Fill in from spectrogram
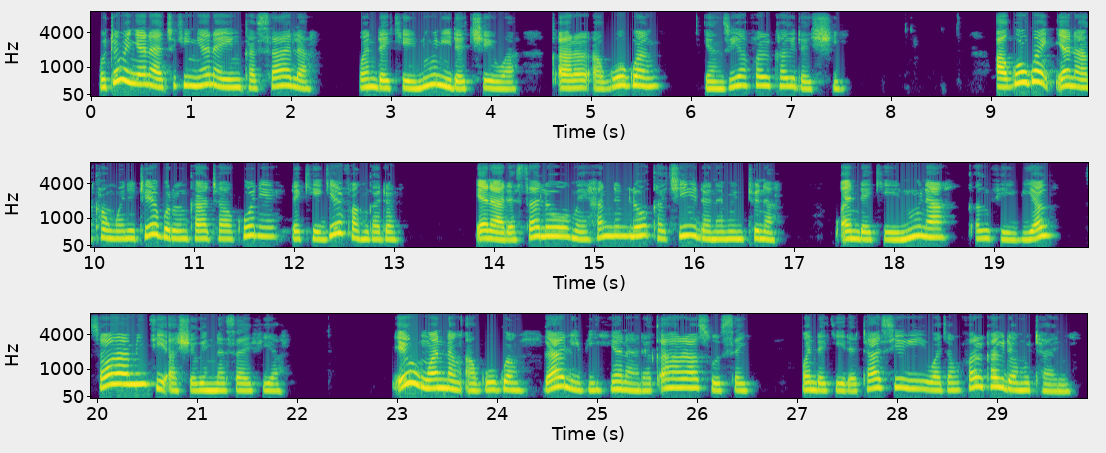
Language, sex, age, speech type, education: Hausa, female, 15-29, spontaneous, tertiary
